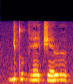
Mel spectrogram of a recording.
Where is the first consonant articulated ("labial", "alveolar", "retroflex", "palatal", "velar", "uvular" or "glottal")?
palatal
